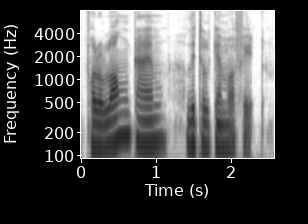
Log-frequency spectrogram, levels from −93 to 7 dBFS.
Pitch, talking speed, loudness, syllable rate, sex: 145 Hz, 185 wpm, -17 LUFS, 4.6 syllables/s, male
